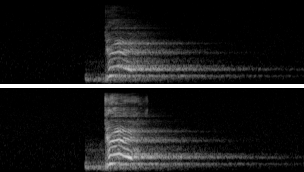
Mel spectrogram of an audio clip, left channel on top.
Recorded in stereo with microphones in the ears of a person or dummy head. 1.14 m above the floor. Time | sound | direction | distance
0.8 | a shout | 35° right (ahead or behind) | 1.3 m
